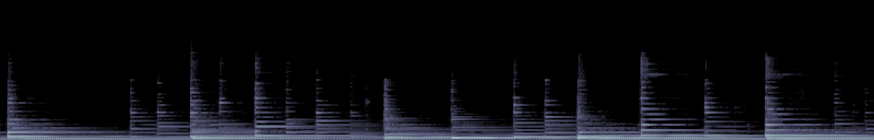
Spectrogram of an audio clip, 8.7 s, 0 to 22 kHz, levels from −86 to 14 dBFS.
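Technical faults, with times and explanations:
No technical faults are audible.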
